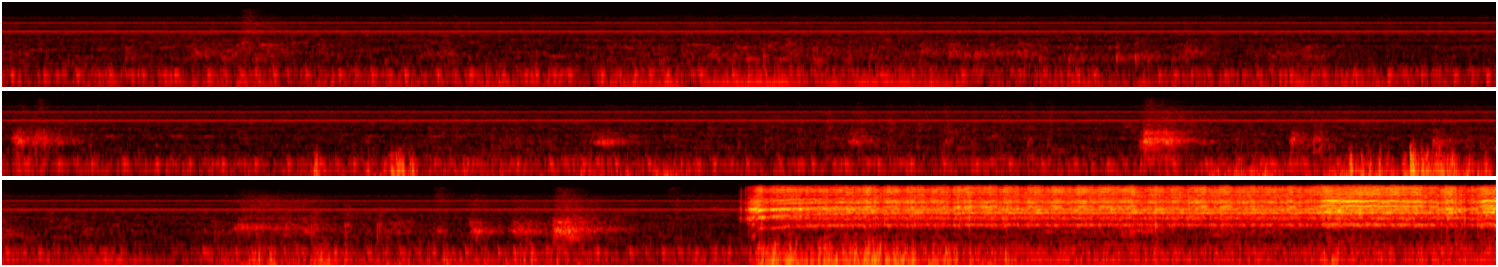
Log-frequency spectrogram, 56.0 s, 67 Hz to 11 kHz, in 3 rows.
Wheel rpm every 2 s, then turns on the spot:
0, 0, 0, 0, 0, 0, 0, 0, 0, 0, 0, 0, 0, 0, 0, 0, 0, 0, 0, 0, 0, 0, 0, 80, 200, 200, 200, 200.
none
